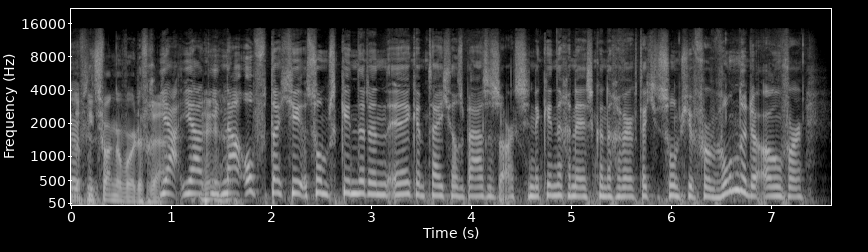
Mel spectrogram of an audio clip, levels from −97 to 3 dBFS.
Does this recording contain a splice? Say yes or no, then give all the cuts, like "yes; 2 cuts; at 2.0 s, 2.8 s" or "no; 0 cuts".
no; 0 cuts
